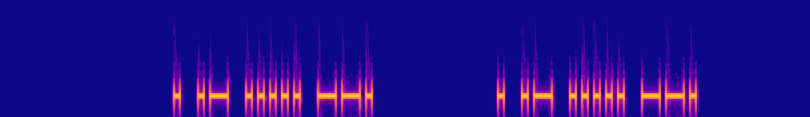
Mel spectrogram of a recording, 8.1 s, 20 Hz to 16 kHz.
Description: Morse code, heard as a keyed tone, about 20 wpm, 700 Hz. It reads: EA5G EA5G
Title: DXCC-100 Call Signs - 4 Characters - Repeated 2x - 20wpm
